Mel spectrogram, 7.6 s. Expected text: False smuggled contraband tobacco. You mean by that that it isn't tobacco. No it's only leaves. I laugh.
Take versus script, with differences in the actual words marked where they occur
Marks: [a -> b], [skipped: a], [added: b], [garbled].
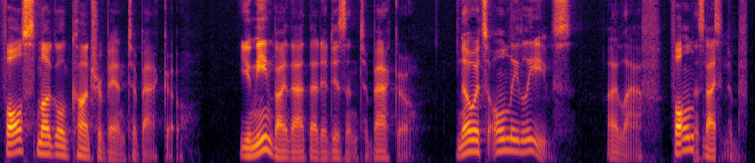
False smuggled contraband tobacco. You mean by that that it isn't tobacco. No it's only leaves. I laugh. [garbled]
